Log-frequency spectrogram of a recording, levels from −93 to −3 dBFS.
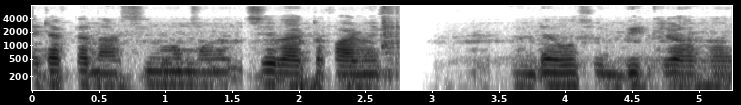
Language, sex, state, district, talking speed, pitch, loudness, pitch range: Bengali, male, West Bengal, North 24 Parganas, 150 wpm, 125 Hz, -20 LUFS, 115-130 Hz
